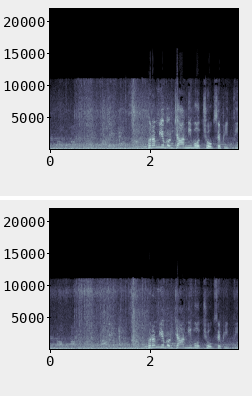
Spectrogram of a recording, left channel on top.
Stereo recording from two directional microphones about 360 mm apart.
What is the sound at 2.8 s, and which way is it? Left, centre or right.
Speech, centre.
